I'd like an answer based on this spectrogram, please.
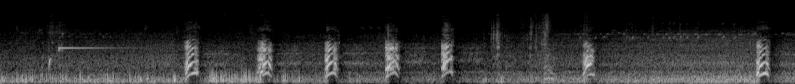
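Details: A dog at the park goes crazy after seeing a squirrel, barking about seven times at uneven intervals; a short thin whistle-like tone sounds early on, with a constant low background hum throughout.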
